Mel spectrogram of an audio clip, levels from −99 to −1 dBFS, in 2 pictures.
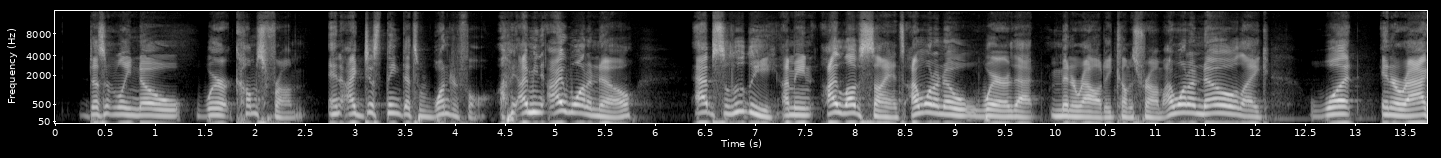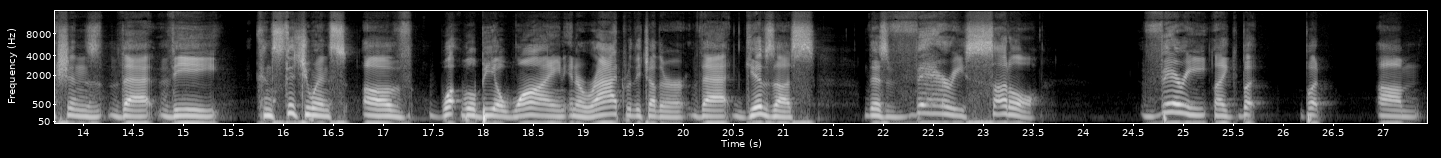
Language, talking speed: English, 140 wpm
